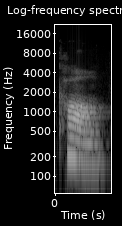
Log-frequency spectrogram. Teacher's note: l in calm is silent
